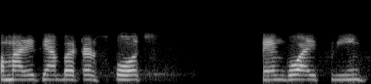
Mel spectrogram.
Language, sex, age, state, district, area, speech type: Gujarati, female, 30-45, Gujarat, Aravalli, urban, conversation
